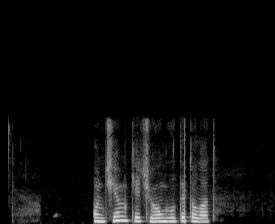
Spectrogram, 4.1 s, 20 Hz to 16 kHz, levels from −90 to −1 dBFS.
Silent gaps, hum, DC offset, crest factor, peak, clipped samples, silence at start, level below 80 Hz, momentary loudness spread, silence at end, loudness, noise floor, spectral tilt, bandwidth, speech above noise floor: none; none; under 0.1%; 16 dB; -6 dBFS; under 0.1%; 1.4 s; -74 dBFS; 5 LU; 1 s; -21 LUFS; -82 dBFS; -5 dB/octave; 7.8 kHz; 62 dB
